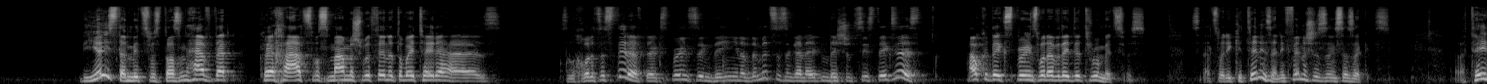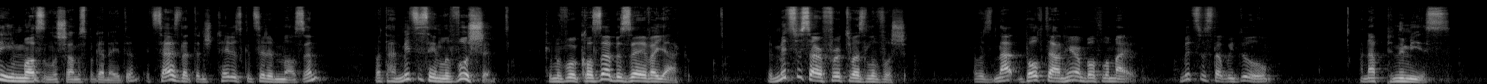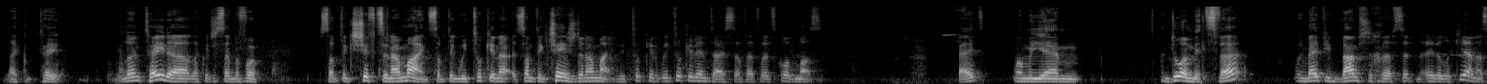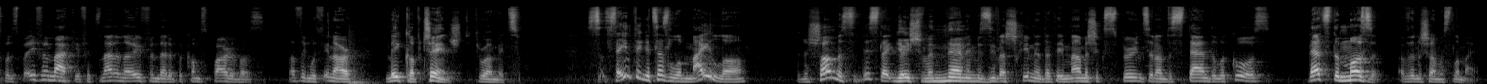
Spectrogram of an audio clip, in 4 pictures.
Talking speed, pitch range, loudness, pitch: 180 wpm, 135-185 Hz, -26 LUFS, 155 Hz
